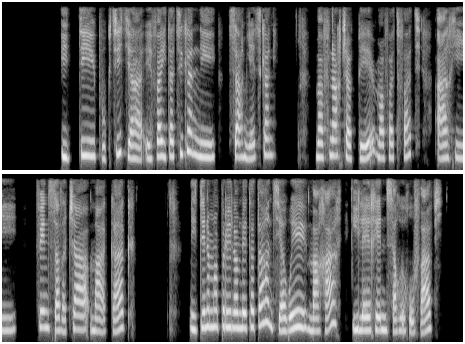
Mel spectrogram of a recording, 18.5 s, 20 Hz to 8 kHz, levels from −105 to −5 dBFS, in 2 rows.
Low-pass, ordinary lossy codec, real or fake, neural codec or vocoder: 7.2 kHz; MP3, 64 kbps; real; none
